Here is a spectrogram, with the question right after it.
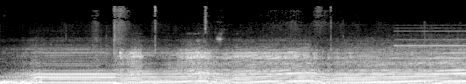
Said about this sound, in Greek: Εμένα αυτό που με ταξίδευε πάντα, εκτός από το look του αυτοκίνητου, ήταν ο ήχος. Ο ήχος αυτός. Ο εξακύλυνδρος του αυτοκίνητου αυτού, να, είτε στην turbo μορφή του,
